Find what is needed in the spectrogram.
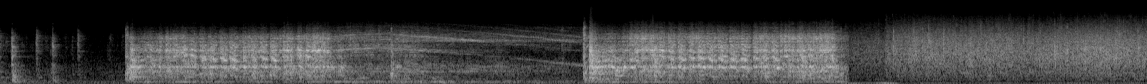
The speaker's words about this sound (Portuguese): Droga! Esse carro tinha que pifar logo agora!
